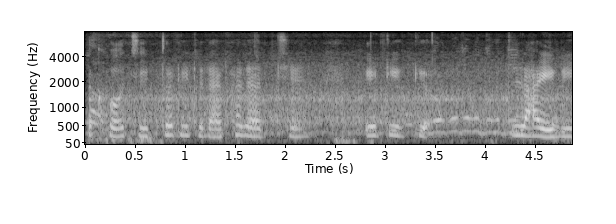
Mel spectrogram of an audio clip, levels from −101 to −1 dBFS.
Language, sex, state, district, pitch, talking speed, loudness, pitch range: Bengali, female, West Bengal, Paschim Medinipur, 245 Hz, 110 wpm, -26 LUFS, 215-315 Hz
